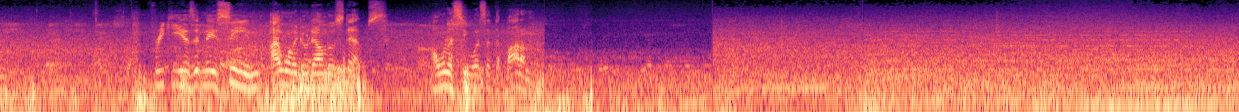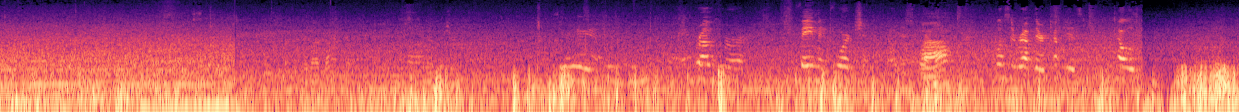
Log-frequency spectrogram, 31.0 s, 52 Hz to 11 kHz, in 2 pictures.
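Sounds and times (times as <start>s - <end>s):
wind on microphone: 0.0s - 9.4s, 10.5s - 30.9s
road traffic passing: 0.0s - 30.9s.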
